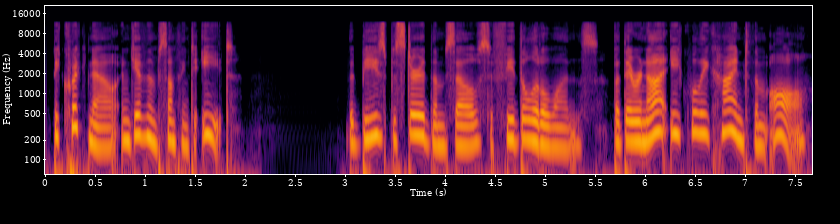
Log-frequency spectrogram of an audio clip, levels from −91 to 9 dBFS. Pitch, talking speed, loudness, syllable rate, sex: 200 Hz, 210 wpm, -19 LUFS, 6.1 syllables/s, female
